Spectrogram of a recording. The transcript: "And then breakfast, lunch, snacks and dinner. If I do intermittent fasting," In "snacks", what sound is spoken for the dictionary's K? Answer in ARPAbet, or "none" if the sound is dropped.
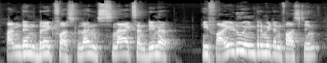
K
